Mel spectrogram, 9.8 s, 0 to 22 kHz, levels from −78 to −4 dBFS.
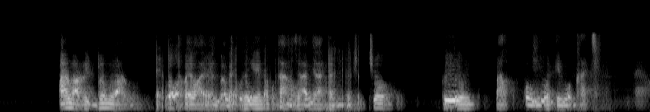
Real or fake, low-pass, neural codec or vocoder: fake; 7.2 kHz; codec, 16 kHz, 0.5 kbps, FreqCodec, smaller model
